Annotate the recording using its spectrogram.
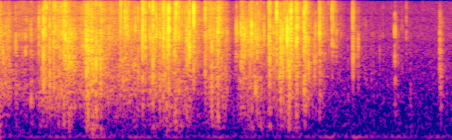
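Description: Clear plastic wrapping on a pack of colouring file folders crinkling as it is handled: a dense run of small crackles that dies down near the end.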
